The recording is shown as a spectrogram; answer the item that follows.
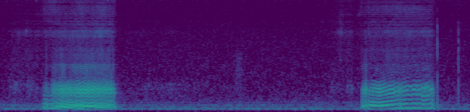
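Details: A dog snoring indoors, a snore louder than any human's: two drawn-out, buzzy, wavering snores about four seconds apart, with near silence between.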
